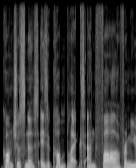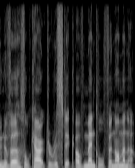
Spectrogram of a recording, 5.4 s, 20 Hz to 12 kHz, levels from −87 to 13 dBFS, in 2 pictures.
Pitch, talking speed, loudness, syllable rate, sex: 140 Hz, 135 wpm, -20 LUFS, 4.9 syllables/s, male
